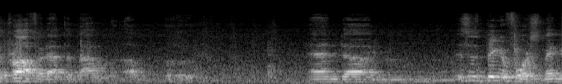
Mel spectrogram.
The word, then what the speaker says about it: Uhud: Uhud. It's spelled there, U-H-U-D.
